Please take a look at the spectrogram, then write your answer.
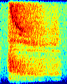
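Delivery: audible sighing out-breath; demonstrated exhale. Shown as a demonstration. Guide leading the second counted breath, demonstrated exhale. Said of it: "And breathe out".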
